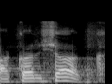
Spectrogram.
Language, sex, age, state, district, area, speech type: Marathi, male, 30-45, Maharashtra, Mumbai Suburban, urban, read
